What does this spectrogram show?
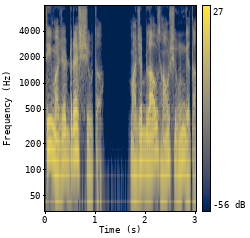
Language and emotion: Goan Konkani, neutral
